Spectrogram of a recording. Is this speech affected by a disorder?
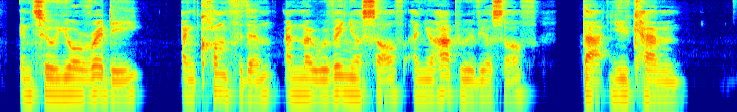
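No.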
